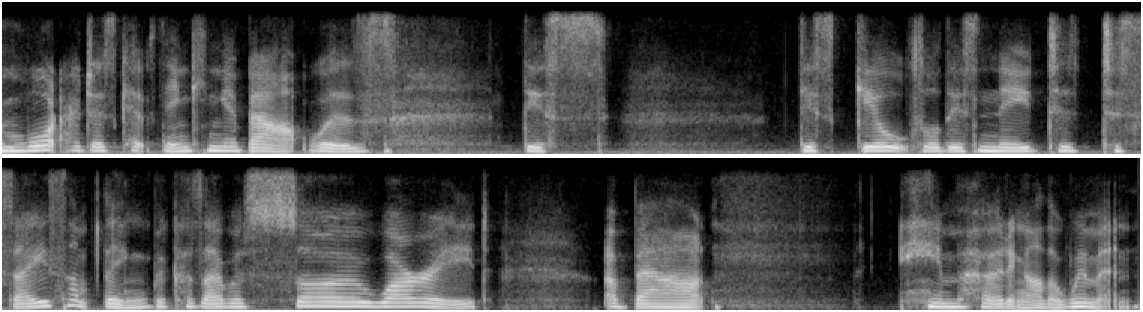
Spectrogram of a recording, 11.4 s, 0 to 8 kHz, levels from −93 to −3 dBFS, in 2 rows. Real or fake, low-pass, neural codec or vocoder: real; 7.2 kHz; none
